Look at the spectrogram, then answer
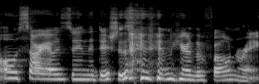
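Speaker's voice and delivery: put-on chipper, cheerful tone. Retelling how she answered the phone after missing a call, mock-chipper phone answer. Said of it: "like kind of chipper".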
